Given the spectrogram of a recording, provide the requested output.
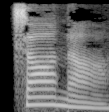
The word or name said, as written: tsana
